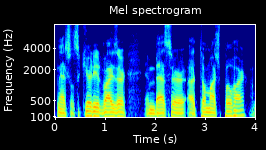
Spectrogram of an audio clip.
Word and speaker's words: Pojar: Very honored today to have with us here in our office the Czech National Security Advisor, Ambassador Tomas Pojar. I'm pronouncing that right, Tomas? Pojar, but Oh, Pojar is Pojar.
